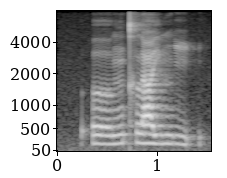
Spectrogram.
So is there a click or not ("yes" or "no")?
no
